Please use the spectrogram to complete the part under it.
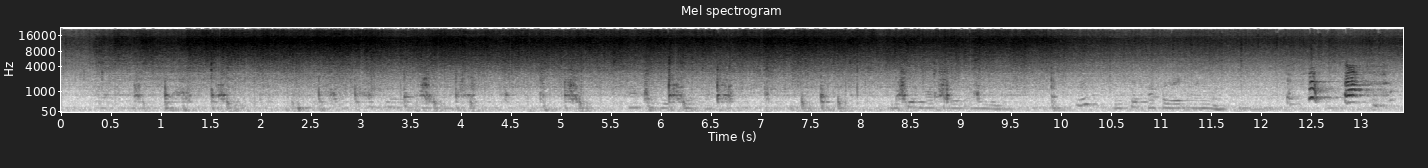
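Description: Red onions cooking in oil in a pan, a steady sizzle under repeated scraping and stirring strokes of a utensil against the pan, close and fairly loud, fading slightly toward the end.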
